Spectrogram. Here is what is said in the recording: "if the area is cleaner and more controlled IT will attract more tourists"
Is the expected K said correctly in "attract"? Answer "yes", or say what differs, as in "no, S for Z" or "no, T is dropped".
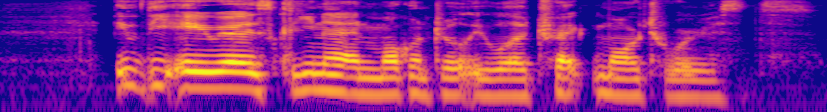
yes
